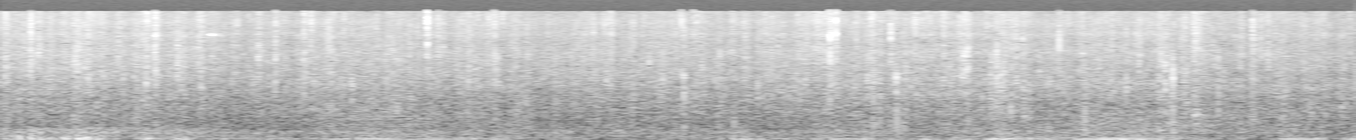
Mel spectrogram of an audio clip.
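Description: Light rain falling on garden plants, a soft even patter with scattered drop ticks, and a low rumble on the microphone now and then.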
